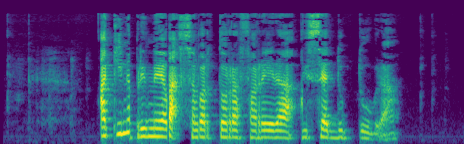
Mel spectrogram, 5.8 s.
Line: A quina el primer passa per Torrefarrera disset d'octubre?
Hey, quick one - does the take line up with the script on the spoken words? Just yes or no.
yes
